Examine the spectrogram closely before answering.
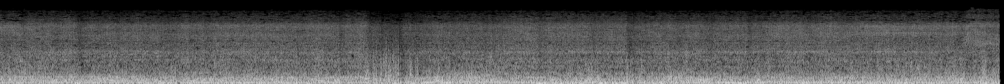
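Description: A small engine drones and rattles loudly up close.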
